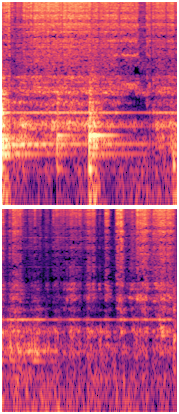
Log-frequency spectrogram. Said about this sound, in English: So, does the rover, as it's moving, make sound? Well, the answer is yes. Here it is, roving.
